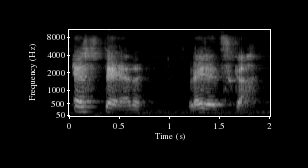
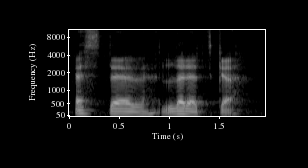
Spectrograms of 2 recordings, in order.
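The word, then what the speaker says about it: Ester Ledecká: So the A in general, whether, you know, any of these languages, the A is like the sound of A in America. – Gotcha. Okay. – Right. And if you really want to say it correctly, it's Esther Ledecka. – Esther Ledecka.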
